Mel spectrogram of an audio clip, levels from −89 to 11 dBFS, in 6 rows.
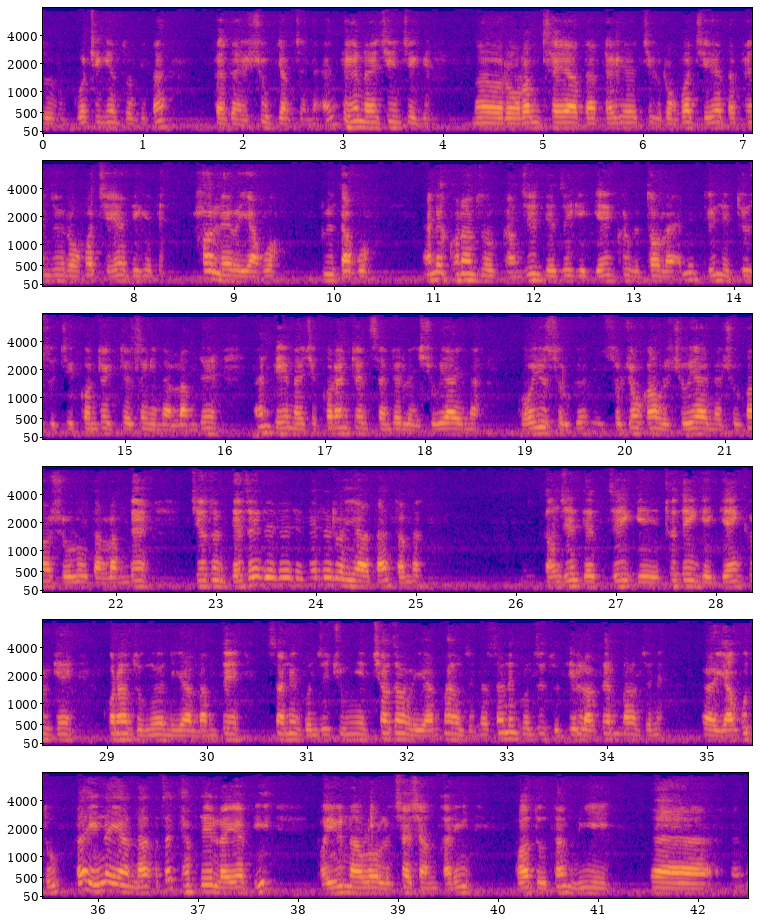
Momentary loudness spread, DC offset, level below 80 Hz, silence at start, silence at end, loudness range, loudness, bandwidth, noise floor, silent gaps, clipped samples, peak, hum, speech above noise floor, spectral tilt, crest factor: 12 LU; under 0.1%; -64 dBFS; 0 s; 0 s; 5 LU; -21 LUFS; 8 kHz; -46 dBFS; none; under 0.1%; -4 dBFS; none; 26 dB; -5 dB/octave; 18 dB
